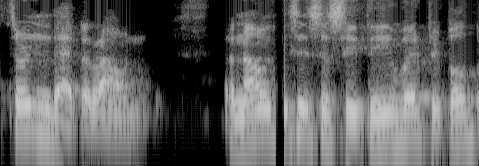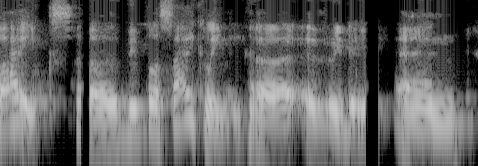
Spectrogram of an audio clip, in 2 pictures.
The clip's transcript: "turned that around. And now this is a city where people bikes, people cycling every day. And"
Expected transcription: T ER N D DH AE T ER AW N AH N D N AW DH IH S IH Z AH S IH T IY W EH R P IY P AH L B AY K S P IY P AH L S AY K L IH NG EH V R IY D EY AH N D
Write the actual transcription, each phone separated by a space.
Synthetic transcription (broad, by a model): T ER N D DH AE T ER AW AH N D N AW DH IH S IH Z AH S IH T IY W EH R P IY P AH L B AY K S P IY P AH L S AY K L IH NG EH V R IY D EY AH N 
